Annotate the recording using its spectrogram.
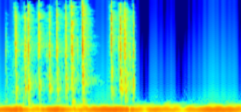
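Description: Typing sound effect: a quick run of keystroke clicks, then a shorter run after a brief pause, over a low steady drone.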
